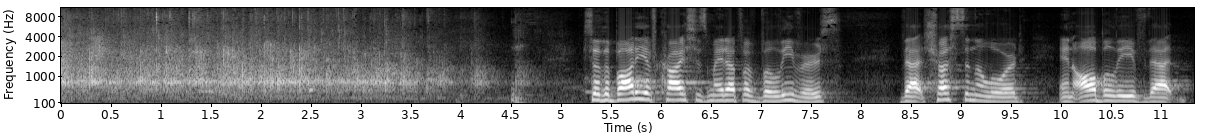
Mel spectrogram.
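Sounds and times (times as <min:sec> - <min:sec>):
audience applause: 0:00.0 - 0:04.4
speech: 0:05.3 - 0:07.8, 0:08.4 - 0:11.3.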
